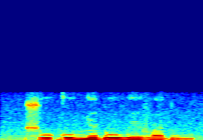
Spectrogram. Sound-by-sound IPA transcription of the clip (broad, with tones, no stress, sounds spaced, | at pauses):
ʃ oː˨ ɡ oː˧ ɲ ɛ̃˦ ɗ oː˧ w eː˦ v ã˨ ɗ u˨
